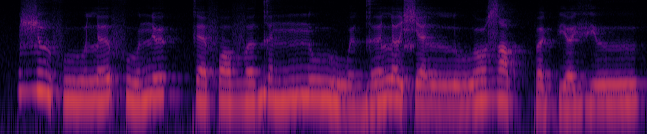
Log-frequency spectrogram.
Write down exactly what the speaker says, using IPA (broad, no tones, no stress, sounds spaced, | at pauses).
ɮ ɯ f uː l ɘ f u n ʏː kː ɛ f ɔ v ə ɡ ɘ nː uː w ʏ ɡ ɘ l ə ɕ ɛ lː uː zˤ ɛ pː œ pʲ œ vʲ ɯː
